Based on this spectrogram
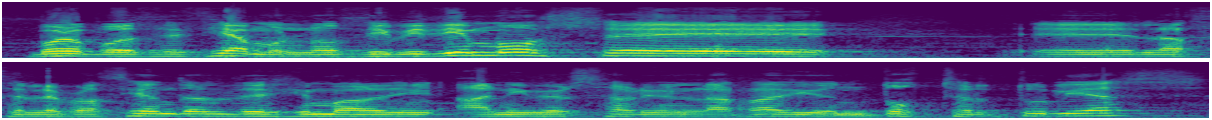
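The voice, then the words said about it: Stuffy, congested voice. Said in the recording (Spanish): “a pesar de la que hoy tengo de resfriado”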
